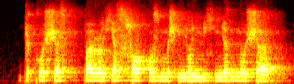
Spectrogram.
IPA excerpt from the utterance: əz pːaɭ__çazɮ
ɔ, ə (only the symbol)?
ɔ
